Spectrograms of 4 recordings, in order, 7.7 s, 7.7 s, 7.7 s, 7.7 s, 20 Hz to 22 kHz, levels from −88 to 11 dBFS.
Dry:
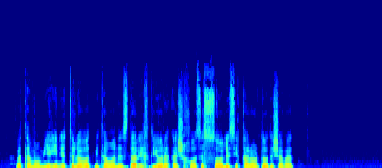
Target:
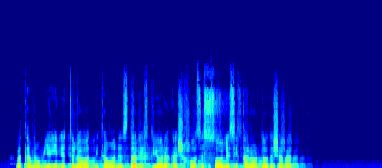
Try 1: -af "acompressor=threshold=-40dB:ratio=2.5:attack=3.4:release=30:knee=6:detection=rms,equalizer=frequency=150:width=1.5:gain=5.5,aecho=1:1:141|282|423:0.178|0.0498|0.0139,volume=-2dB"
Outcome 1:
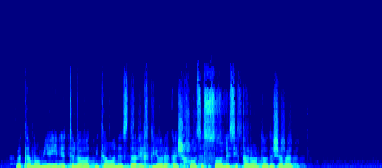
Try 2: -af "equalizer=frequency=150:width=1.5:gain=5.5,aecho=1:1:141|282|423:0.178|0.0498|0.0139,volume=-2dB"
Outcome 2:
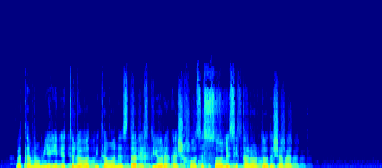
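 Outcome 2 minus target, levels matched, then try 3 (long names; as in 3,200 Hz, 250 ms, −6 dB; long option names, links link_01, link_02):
125 Hz band +7.0 dB
-af "equalizer=frequency=150:width=1.5:gain=-6,aecho=1:1:141|282|423:0.178|0.0498|0.0139,volume=-2dB"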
